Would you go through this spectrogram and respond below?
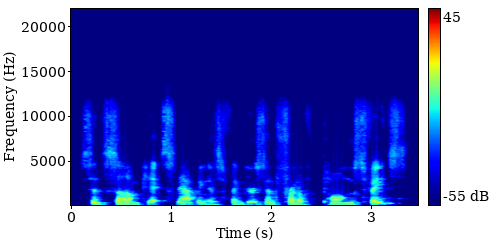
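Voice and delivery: usual speaking voice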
